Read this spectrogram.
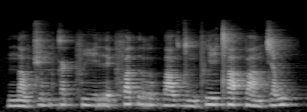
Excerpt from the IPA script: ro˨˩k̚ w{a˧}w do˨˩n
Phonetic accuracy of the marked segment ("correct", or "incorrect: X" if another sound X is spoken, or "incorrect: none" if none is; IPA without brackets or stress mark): correct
